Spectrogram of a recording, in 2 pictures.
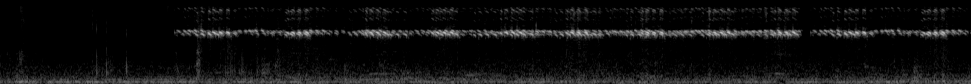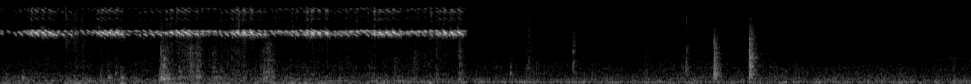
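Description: A cricket chirping in a steady rhythm, about three high trilled chirps every two seconds, loud against a quiet background. It starts suddenly about two seconds in and cuts off abruptly a few seconds before the end.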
